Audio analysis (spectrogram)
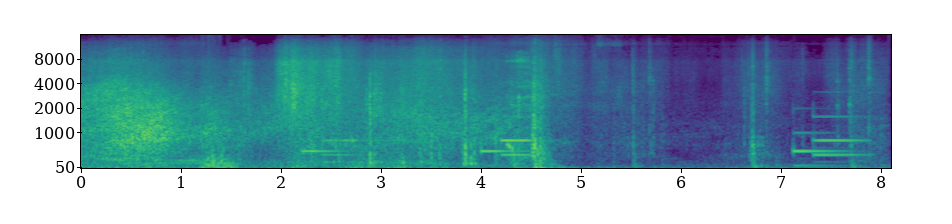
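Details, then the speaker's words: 2023 GMC Yukon Denali, 96,242 miles, stalled while driving, boosted from 11 volts: single sharp starter clicks every second or so with a warning chime and no cranking; engine suspected seized, dipstick showed no oil. "Seems like the starter is clicking. Yeah, the starter is clicking. Did the engine get seized?"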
